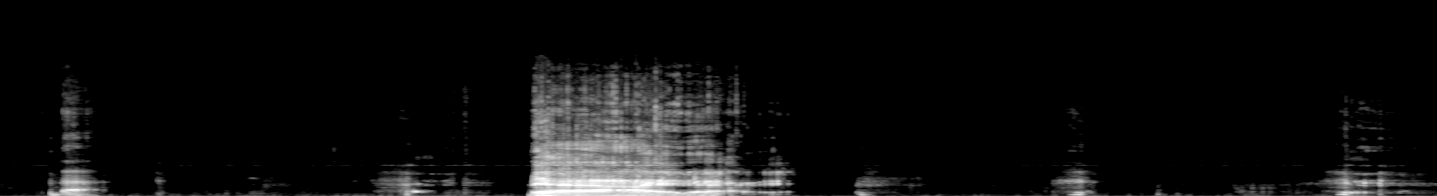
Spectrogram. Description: I had to keep the burps on the "quiet" side this time cause I dont want to disturb my neighbours :s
